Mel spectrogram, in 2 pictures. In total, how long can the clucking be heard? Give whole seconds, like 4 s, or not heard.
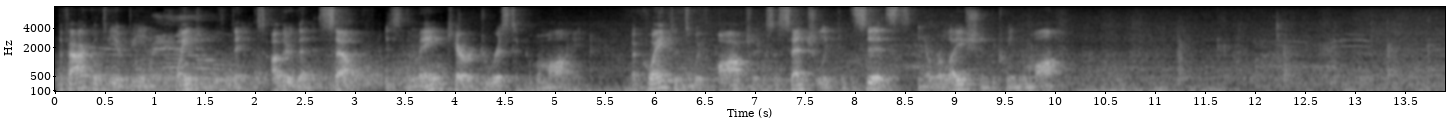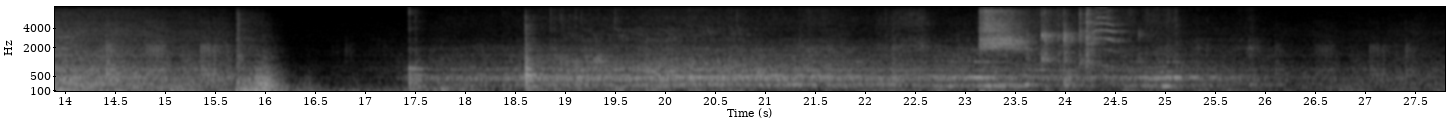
2 s.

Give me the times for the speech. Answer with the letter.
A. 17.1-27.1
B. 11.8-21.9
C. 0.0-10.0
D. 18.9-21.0
C.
